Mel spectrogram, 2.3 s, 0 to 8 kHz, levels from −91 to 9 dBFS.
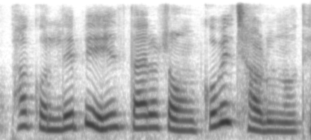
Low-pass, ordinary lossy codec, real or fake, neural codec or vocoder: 7.2 kHz; none; fake; codec, 16 kHz, 0.8 kbps, ZipCodec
